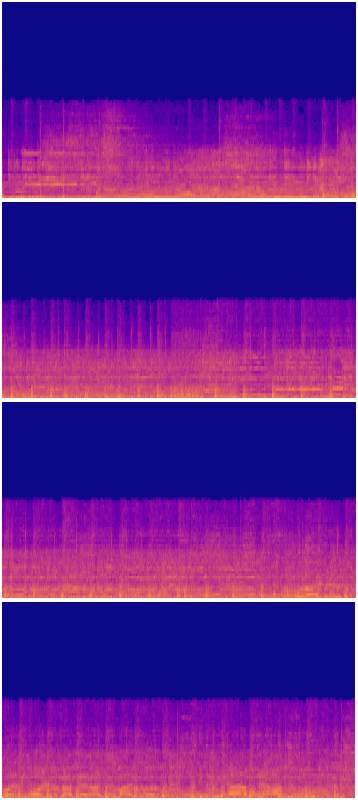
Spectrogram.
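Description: Live hardcore punk band playing at full volume: distorted electric guitars, bass and pounding drums, with a vocalist singing in the later part, heard from within the audience.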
